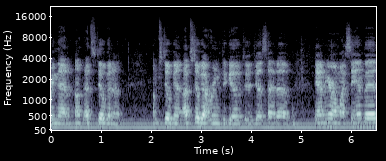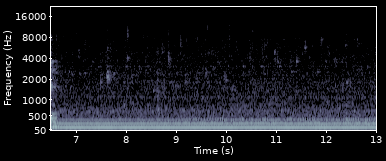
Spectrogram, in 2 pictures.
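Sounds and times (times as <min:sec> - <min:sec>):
low electrical hum: 0:00.0 - 0:13.0
water dripping and trickling: 0:04.9 - 0:13.0.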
